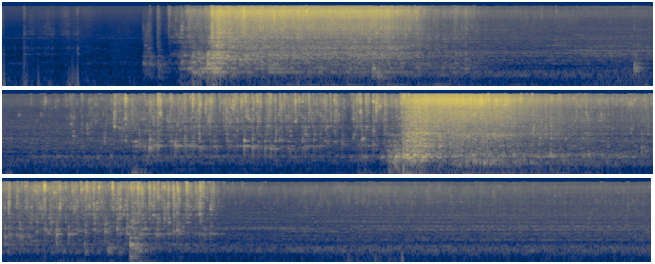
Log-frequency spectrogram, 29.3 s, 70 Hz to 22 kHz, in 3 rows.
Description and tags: flushing toilet
Flushing watercloset and refilling, recorded in the Netherlands with Zoom H2n.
